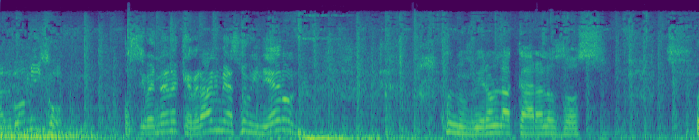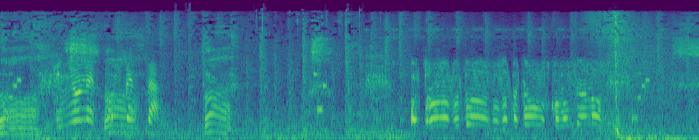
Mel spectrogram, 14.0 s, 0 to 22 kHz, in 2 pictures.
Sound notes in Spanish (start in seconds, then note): 9.5 Quejidos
